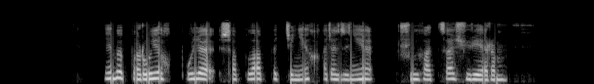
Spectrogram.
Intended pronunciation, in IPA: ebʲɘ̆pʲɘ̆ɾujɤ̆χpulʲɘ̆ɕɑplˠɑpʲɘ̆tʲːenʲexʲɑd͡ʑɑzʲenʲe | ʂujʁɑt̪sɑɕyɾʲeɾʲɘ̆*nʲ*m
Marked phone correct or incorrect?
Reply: incorrect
